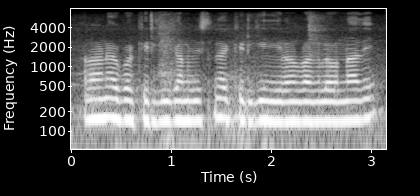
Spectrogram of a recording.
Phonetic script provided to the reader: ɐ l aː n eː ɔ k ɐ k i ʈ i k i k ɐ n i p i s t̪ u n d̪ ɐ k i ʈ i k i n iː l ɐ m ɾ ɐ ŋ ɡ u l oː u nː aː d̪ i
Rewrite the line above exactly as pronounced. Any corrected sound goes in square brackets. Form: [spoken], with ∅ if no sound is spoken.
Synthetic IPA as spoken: ɐ l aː n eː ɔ k ɐ k i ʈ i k i k ɐ n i p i s t̪ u n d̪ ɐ k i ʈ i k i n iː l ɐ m ɾ ɐ ŋ ɡ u l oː u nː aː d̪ i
